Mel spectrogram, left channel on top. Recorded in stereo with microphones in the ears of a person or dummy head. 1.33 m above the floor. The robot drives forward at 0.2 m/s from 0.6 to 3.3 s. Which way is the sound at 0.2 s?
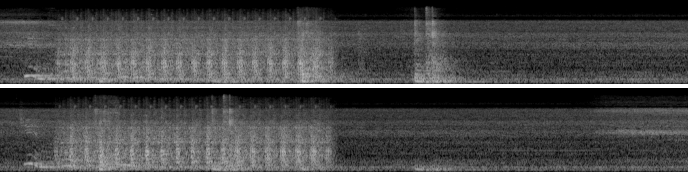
75° right (ahead or behind).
